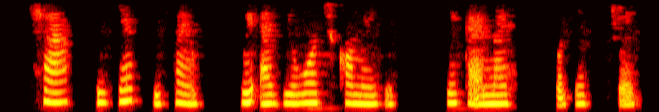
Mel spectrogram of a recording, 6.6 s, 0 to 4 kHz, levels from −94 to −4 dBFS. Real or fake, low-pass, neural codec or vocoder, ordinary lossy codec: real; 3.6 kHz; none; none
